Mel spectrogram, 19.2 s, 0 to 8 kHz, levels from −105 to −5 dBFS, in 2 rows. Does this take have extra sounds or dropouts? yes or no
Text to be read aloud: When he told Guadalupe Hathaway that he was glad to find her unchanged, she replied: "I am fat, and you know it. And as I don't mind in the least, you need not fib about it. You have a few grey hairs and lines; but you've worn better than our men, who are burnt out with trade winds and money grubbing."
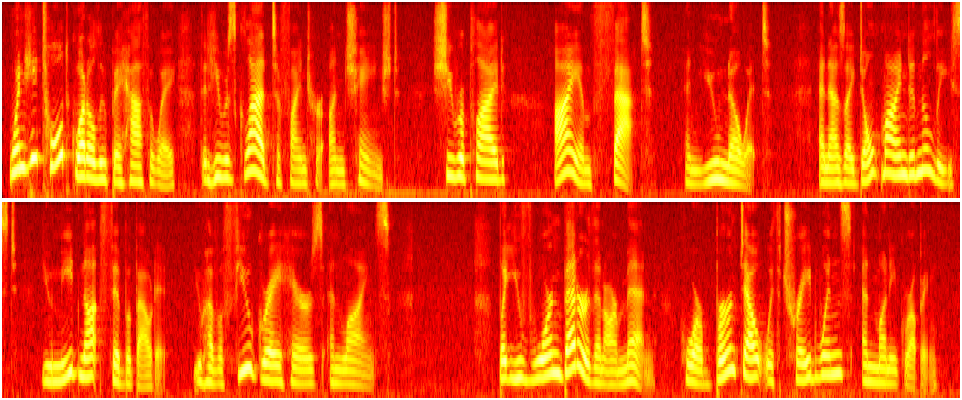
no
